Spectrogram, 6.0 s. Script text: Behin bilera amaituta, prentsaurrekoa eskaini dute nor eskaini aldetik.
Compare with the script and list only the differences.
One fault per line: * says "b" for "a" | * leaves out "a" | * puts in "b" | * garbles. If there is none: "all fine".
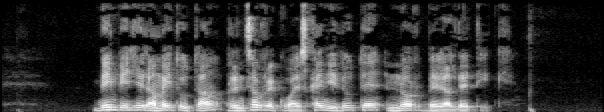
* says "bere" for "eskaini"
